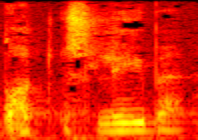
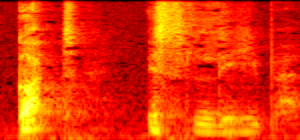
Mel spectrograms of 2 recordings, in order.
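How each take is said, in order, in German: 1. Die Betonung liegt auf Liebe. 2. Die Betonung liegt auf Gott. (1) "Wir werden nicht mehr sagen" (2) "sondern wir werden sagen"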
